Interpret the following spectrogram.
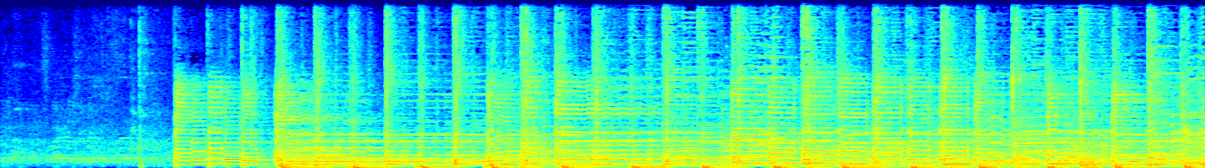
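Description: Live country band starting the instrumental intro of a song. An electric guitar comes in a little under two seconds in, and bass and drums join about a second later with a steady beat.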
